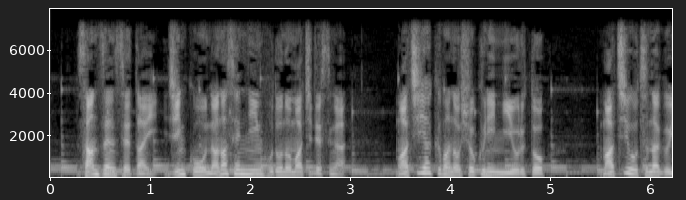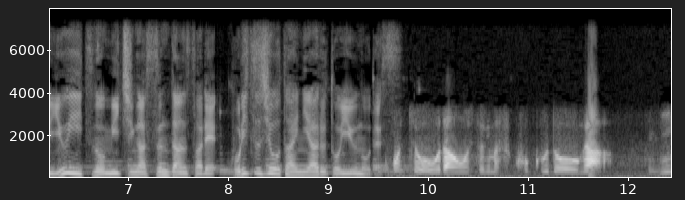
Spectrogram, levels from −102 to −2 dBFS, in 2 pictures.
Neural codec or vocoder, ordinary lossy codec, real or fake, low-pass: none; none; real; 7.2 kHz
